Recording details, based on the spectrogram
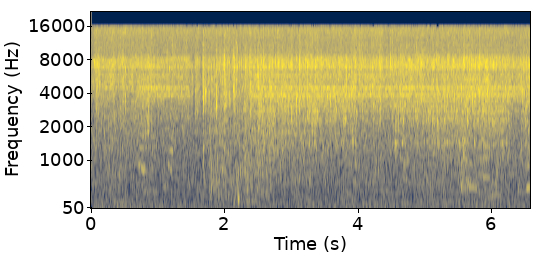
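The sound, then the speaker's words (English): Water splashes and churns continuously in a swimming pool on a hot summer's day as people relax in the cool water, a steady wash of moderate loudness with occasional brighter splashes, while indistinct voices murmur. “Relaxing in the cool water, perfect for a hot summer's day.”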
